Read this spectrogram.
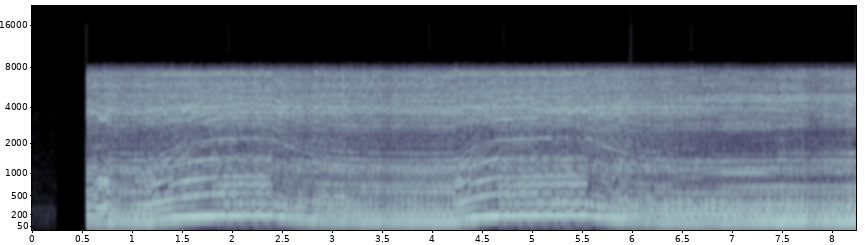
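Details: Shindaiwa PB270 gas power broom two-stroke, fire-up after carburetor repair: crisp buzz revving cleanly up and back down twice, holding steady high idle between; runs properly.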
